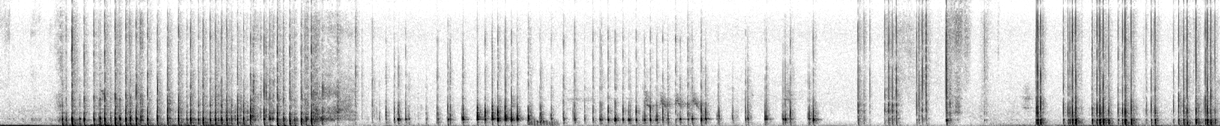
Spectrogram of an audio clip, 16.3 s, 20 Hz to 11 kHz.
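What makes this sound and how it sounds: Rapid fingertip tapping on a paperback copy of 1984 by George Orwell, a Popular Penguins edition. Quick, dry, short taps come in dense flurries and then slow to sparser, separate taps.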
